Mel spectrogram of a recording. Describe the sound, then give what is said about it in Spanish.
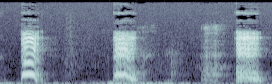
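A person imitates a strange snoring noise with four short, loud, hooting vocal bursts in quick succession, with near silence between them. “Hacer ruidos extraños. No solo es el ronquido. A ver, dame uno.”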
